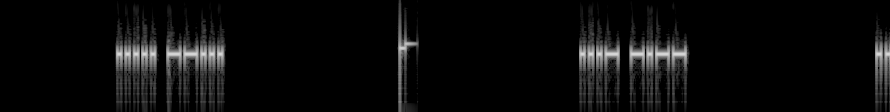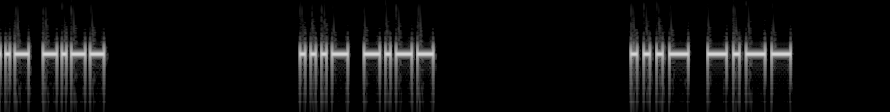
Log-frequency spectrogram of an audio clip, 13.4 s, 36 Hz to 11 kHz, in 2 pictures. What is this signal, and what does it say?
Morse code, heard as a keyed tone, about 34 wpm, 700 Hz. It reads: 57 VY VY VY VY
